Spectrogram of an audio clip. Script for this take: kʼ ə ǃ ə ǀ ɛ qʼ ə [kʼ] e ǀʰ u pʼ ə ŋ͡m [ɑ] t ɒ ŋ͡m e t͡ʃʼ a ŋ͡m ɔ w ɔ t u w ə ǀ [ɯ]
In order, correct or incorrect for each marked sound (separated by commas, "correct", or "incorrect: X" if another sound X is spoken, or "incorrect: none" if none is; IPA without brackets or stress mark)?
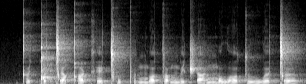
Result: incorrect: kʰ, incorrect: ɒ, incorrect: ə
